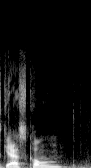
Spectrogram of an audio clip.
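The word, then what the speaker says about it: Gascoigne: I pronounce his name as Gascon because if it's French in nature or Italian, I don't think they would pronounce it coin.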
